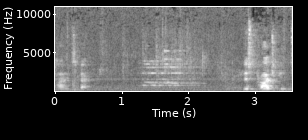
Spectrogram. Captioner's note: phone dings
